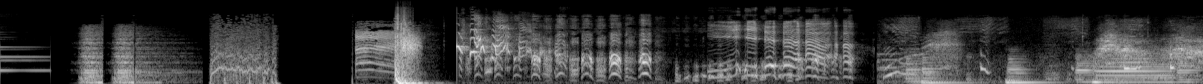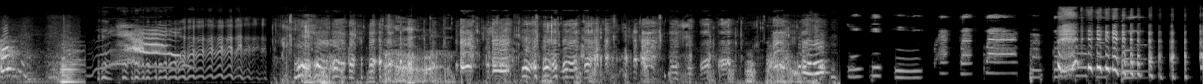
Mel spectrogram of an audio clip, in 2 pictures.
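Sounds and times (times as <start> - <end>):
high-pitched cartoon giggle: 4.6 - 9.1, 12.9 - 24.0.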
